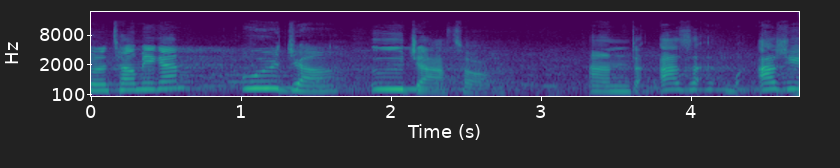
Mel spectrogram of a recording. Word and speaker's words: Urja: URJA.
